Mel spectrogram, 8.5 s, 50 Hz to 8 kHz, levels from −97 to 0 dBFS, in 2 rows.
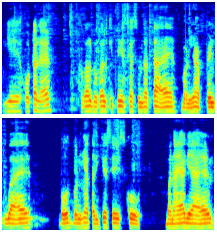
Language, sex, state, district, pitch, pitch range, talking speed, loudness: Hindi, male, Uttar Pradesh, Deoria, 125 Hz, 120-130 Hz, 150 wpm, -20 LUFS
